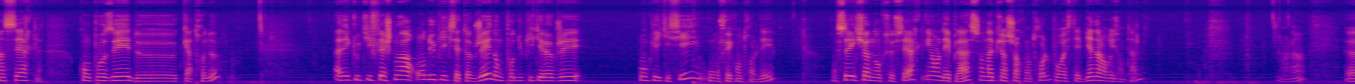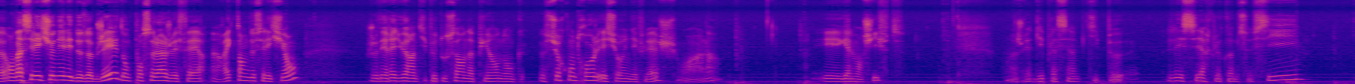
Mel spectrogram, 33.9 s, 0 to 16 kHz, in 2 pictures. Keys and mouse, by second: 0.0 click, 3.9 click, 8.7 click, 10.5-15.0 drag, 15.2 ctrl+middle click, 19.0-20.3 drag, 24.7-29.2 ctrl+drag, 29.7 ctrl+click, 31.6-33.2 drag.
